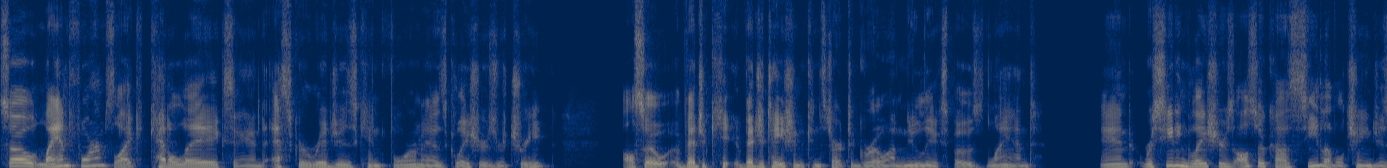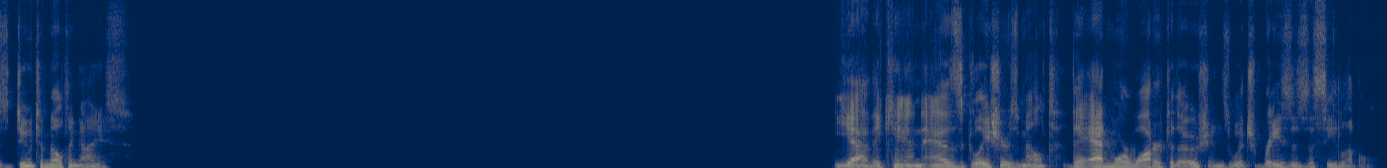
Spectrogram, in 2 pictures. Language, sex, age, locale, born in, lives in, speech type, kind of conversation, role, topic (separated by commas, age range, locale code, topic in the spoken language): English, male, 35-39, en-US, United States, United States, read, expert-assistant, expert, How do glaciers shape the landscape over time?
